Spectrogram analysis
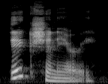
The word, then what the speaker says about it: dictionary: de voz pues Sabemos que esta palabra se pronuncia dictionary en vez de John nerry o dictionary dicho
